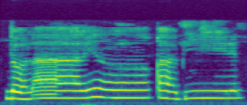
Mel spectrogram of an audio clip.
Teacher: Ada kasrotain bertemu dengan ka. dia dibaca seperti huruf NG, ya. Dolalil kabirin, begitu ya.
